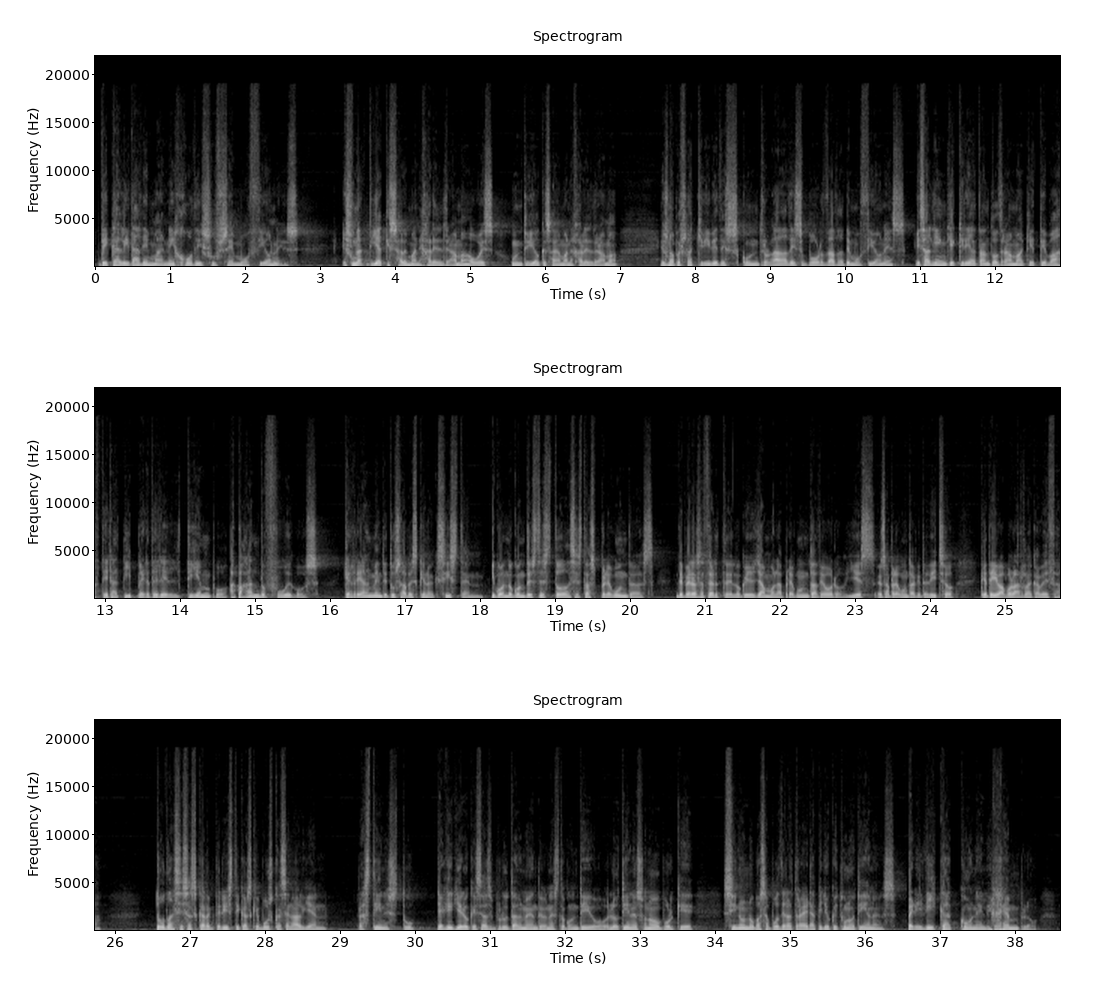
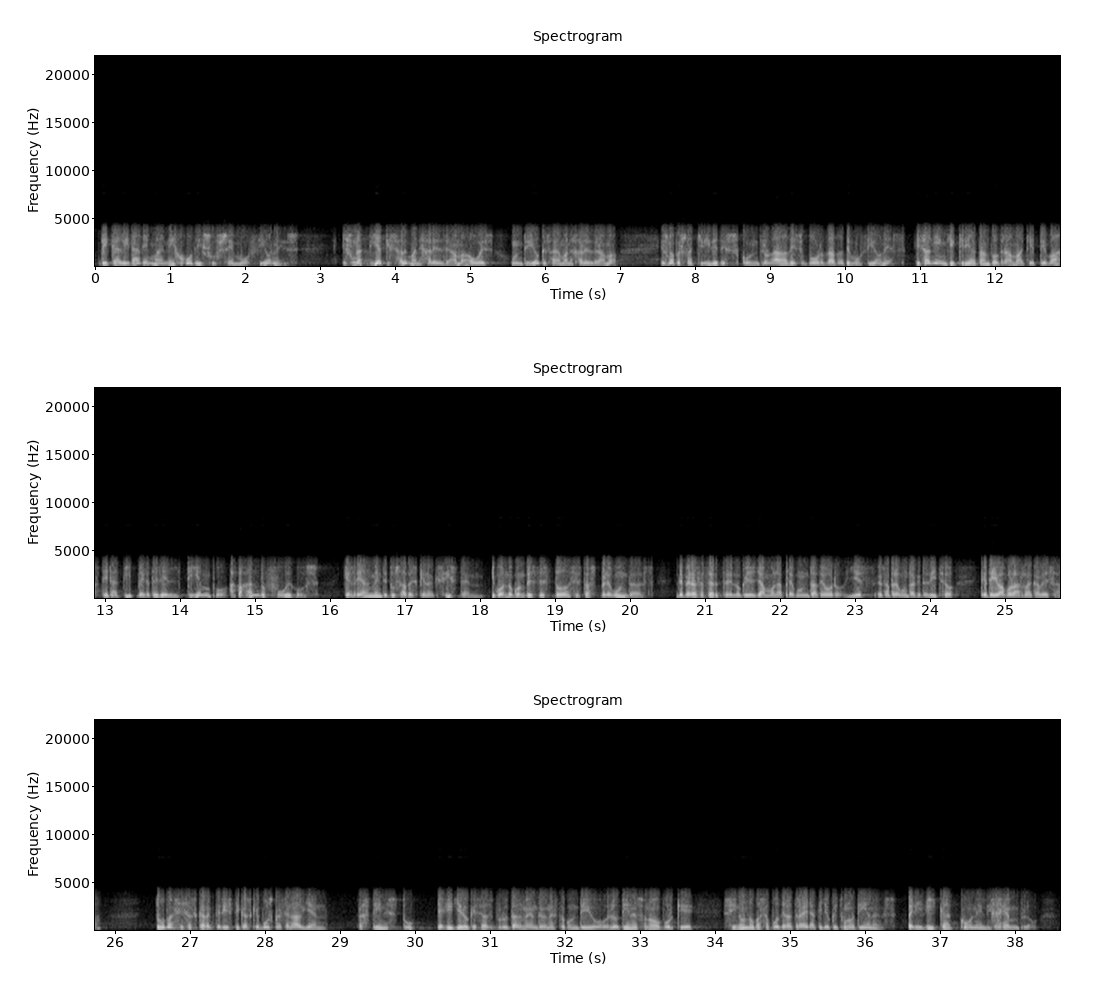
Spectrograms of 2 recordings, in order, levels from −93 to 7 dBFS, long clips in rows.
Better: first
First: none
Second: phone-call audio; poor line

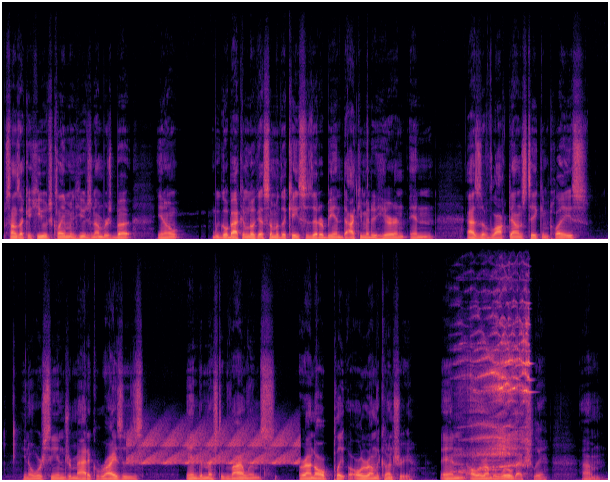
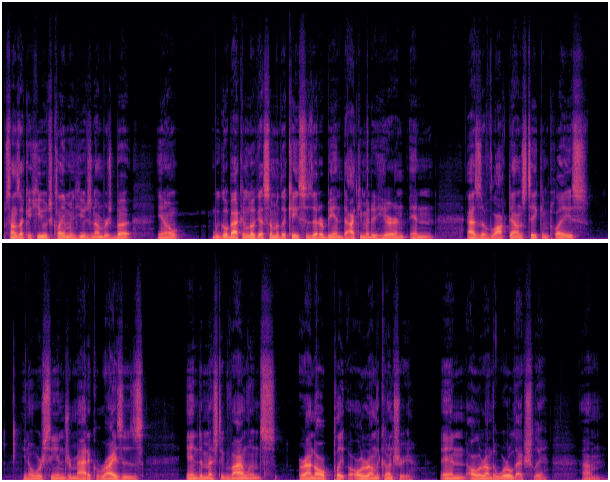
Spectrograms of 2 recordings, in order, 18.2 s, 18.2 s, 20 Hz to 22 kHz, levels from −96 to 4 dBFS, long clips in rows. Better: second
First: alarm; noticeable; from 11 to 14 s; peak 7 dB below the speech // clattering dishes; loud; from 16 to 17 s; peak 6 dB above the speech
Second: none

